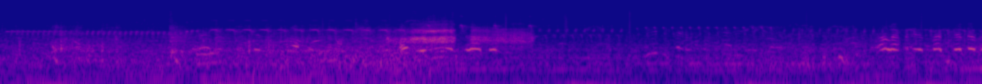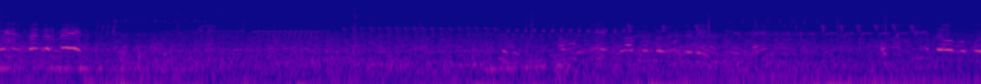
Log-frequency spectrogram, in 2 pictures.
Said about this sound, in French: Ou bien, le dimanche matin, quand s'y tient le marché aux oiseaux.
